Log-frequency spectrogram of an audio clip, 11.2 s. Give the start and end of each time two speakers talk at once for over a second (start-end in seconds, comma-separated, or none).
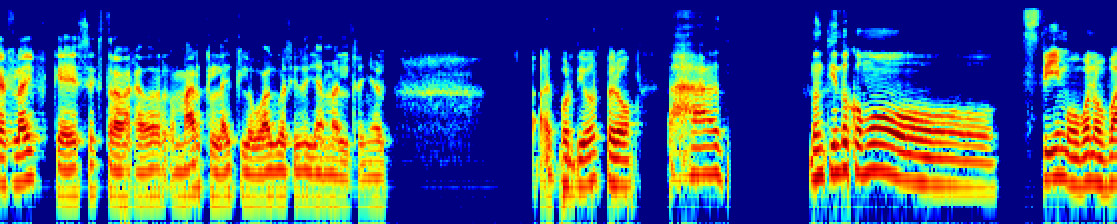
none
